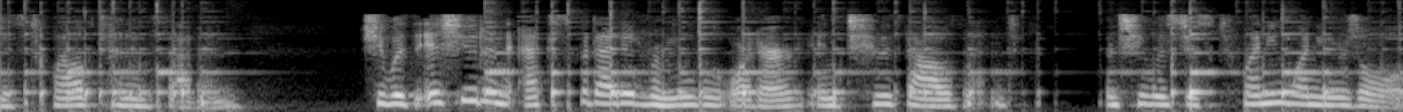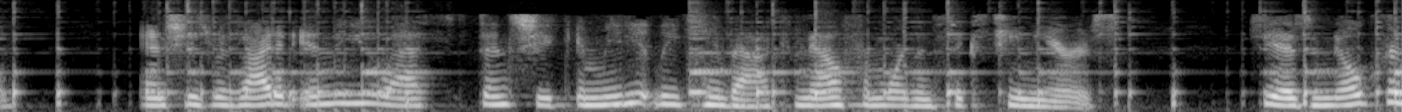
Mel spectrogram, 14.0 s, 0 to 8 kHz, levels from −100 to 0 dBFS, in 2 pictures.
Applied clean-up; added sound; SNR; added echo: neural mask model RNNoise.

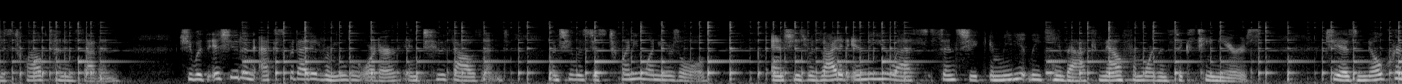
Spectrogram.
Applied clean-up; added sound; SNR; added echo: none; Dishes, pots, and pans; 6 dB; none.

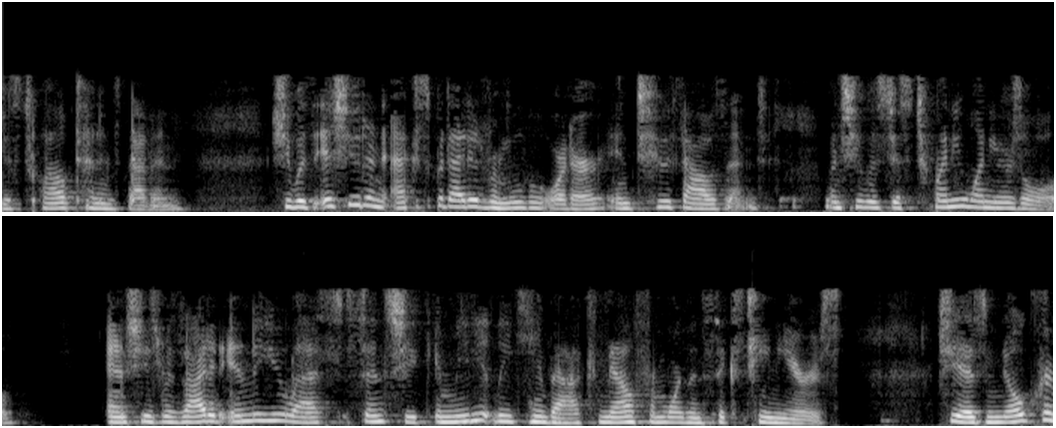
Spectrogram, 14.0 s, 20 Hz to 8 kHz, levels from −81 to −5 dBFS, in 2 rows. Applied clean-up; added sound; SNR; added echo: neural mask model Resemble Enhance denoiser.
